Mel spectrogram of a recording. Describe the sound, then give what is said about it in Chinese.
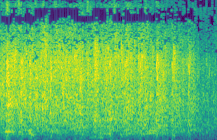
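Sustained audience applause, a dense steady wash of many hands clapping for about four seconds, fading slightly toward the end, with no voices over it. “两种来源全部写下来的有两位朋友，请大家掌声鼓励。”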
